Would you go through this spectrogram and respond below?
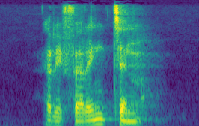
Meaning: plural of Referenz
- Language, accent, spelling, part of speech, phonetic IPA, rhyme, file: German, Austria, Referenzen, noun, [ʁefəˈʁɛnt͡sn̩], -ɛnt͡sn̩, De-at-Referenzen.ogg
